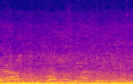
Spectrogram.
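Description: Outdoor street ambience: a steady low rumble with faint, scattered voices of passers-by.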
